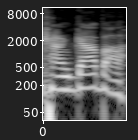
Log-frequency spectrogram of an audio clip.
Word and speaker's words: Kangaba: Så ja, tror jeg, det udtales. Kangaba. – Du kigger på mig som om... Ret mig lige. – Kangaba.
